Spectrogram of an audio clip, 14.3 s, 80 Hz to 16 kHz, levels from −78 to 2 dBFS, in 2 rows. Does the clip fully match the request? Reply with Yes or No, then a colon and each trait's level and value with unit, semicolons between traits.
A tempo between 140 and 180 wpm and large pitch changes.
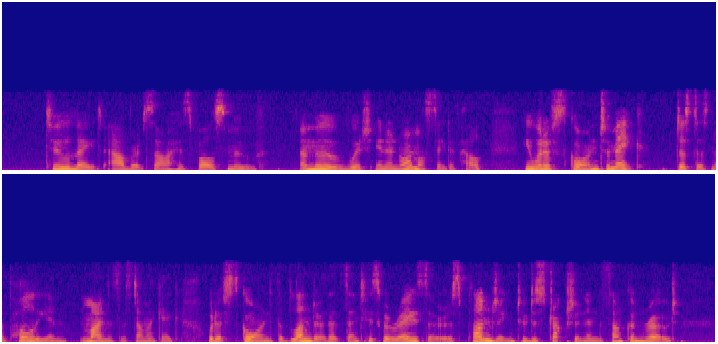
No: average, 190 wpm; wide, 5.9 semitones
